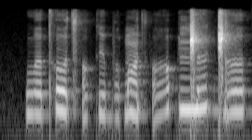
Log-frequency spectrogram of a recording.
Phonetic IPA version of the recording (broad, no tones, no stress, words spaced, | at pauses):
wɤt̪ʰot͡sʼɔ̤ kɨbɔ̤ɓɔ̃t͡sʼɔ̤ | ŋ͡ǁɯɡ͡ǁɤ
